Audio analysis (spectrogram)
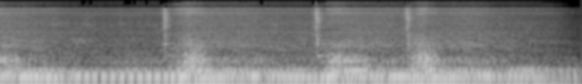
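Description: Car engine fitted with a homemade cold air intake revs loudly and close by, a steady, strong engine drone with several sharp swells and audible intake rush, no voices.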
